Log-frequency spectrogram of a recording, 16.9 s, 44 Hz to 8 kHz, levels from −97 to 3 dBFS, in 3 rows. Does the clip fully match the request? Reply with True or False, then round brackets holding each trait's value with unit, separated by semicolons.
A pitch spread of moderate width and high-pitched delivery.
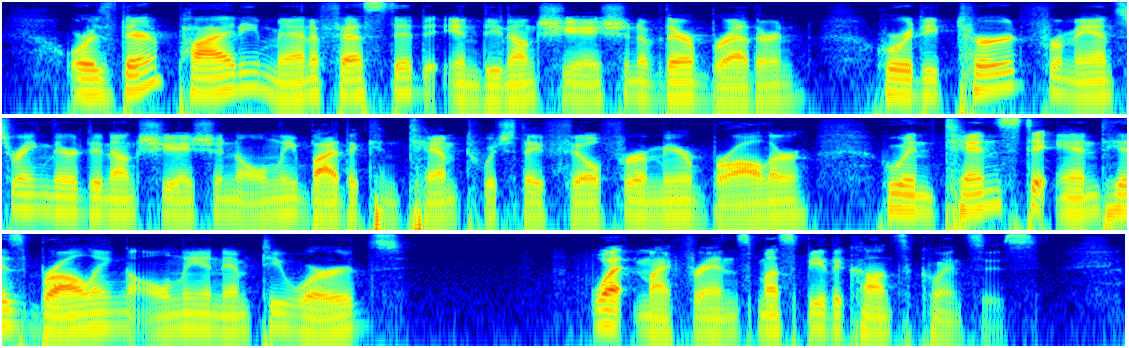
False (3.8 semitones; 95 Hz)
